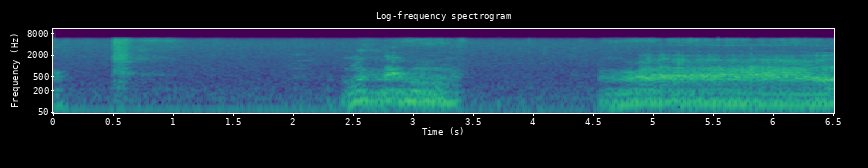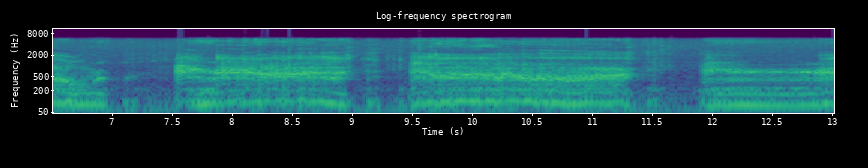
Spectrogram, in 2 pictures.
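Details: A giant pit bull in a violent attack, with softer rumbling at first, then loud, drawn-out snarling growls lasting several seconds with brief breaks.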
